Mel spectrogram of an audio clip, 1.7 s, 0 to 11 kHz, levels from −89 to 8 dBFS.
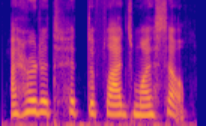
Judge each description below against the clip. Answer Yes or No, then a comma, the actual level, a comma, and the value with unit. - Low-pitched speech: No, high, 235 Hz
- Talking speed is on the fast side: Yes, fast, 245 wpm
